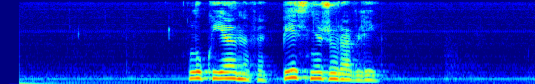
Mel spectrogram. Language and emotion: Russian, neutral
